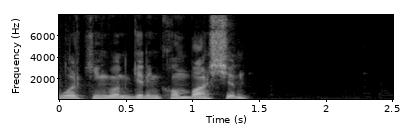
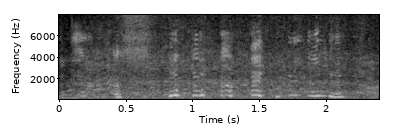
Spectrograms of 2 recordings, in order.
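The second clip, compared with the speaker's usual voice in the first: high burst of laughter. Real, not acted. After the clip's punchline.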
